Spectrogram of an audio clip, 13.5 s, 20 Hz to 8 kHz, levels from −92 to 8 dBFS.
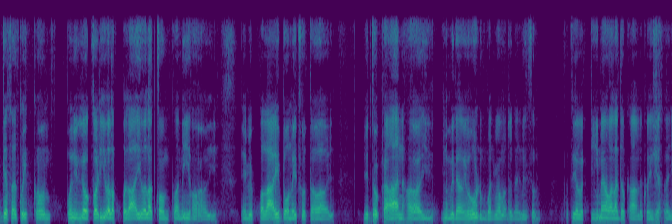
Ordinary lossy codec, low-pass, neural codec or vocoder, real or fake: none; 7.2 kHz; codec, 16 kHz, 1 kbps, FunCodec, trained on Chinese and English, 50 frames a second; fake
